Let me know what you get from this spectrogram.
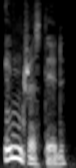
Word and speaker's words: interested: Don't pronounce the second E in interest, interested, and interesting.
